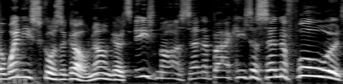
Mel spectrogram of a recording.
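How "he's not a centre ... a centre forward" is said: higher put-on Cockney accent. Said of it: "I don't know why they're Cockney".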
